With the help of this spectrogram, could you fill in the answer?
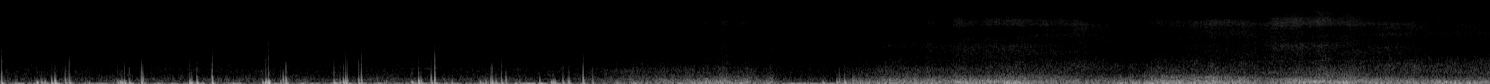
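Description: Long red nails work over a large, soft but solid pink and purple EVA foam flower lying flat. They start with a run of quick, dull, low thuds, then shift to steady, muffled scratching along the foam petals. The scratching pauses briefly and carries on as a deep, rumbling rustle.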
